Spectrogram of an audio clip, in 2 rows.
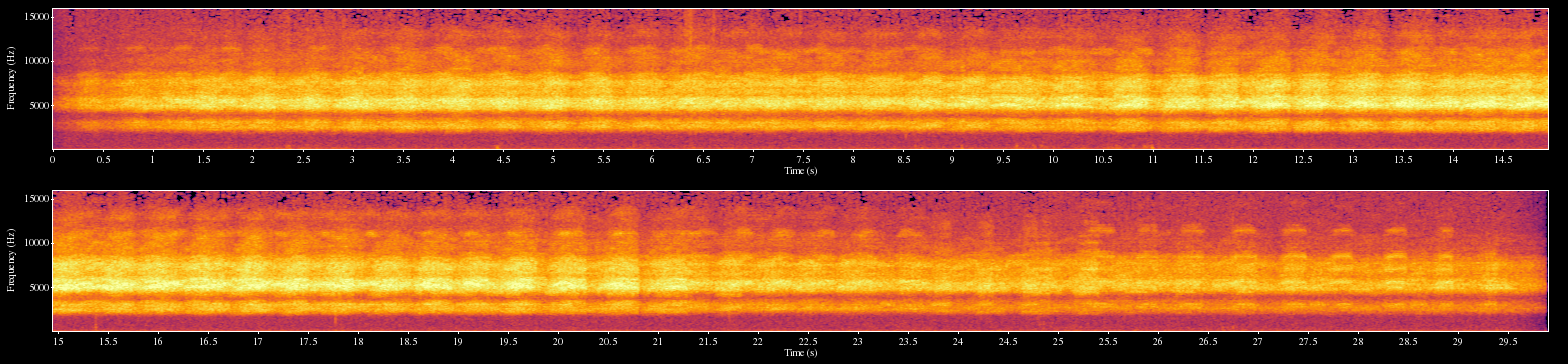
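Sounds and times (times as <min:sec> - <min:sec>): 
crickets: 0:00.0 - 0:29.8.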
